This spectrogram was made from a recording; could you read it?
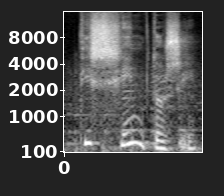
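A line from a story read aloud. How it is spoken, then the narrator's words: Grandmother exclaiming. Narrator (Greek): αναφώνησε η γιαγιά Φοφό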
